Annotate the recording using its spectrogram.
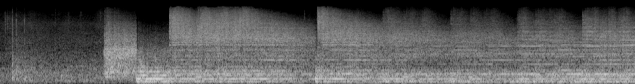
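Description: Southern lion dance percussion: a single drum stroke, then about a second in the lion drum, ringing gong and cymbals come in loud together and keep playing, with fresh cymbal crashes twice.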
